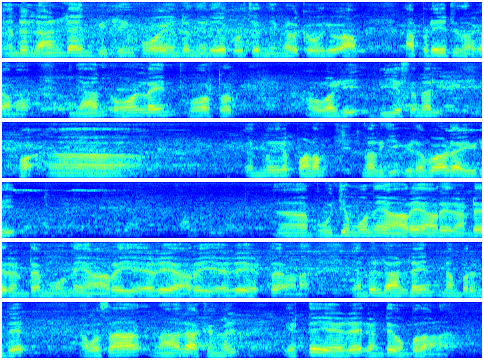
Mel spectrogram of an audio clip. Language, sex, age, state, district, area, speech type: Malayalam, male, 60+, Kerala, Idukki, rural, read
